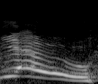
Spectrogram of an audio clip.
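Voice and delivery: long, high sideline holler; excited yell. Retold or imitated. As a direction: holler at a near goal, then reel it in. Acts out near-goal yell.

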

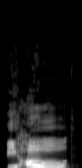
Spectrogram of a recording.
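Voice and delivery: loud pointed behold; a hint of a scandalized Pharisee; mock Pharisee accusation. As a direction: announce it like catching a culprit. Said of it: "they say".

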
